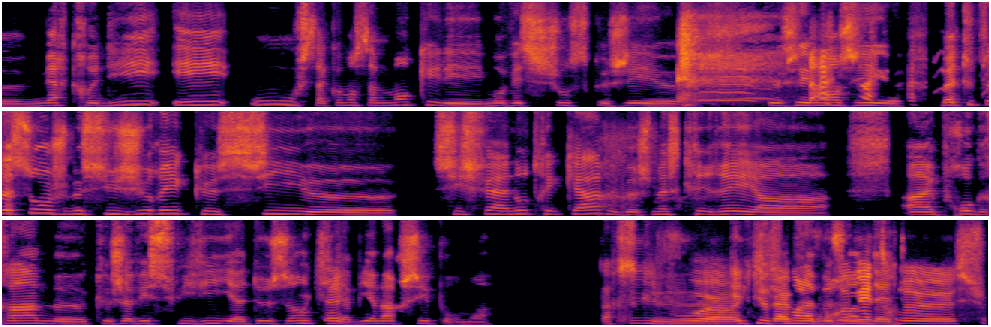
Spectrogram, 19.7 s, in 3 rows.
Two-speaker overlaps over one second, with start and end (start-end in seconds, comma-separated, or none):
17.3-19.2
